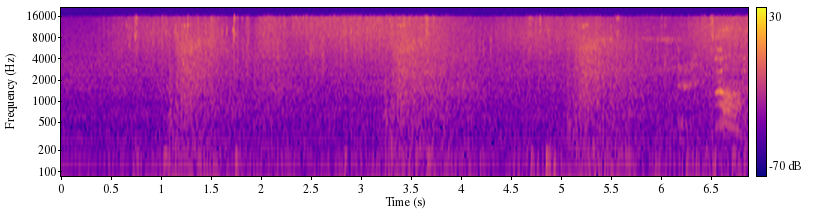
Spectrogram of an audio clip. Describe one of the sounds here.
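A magic spell whooshes and hisses in bursts.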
